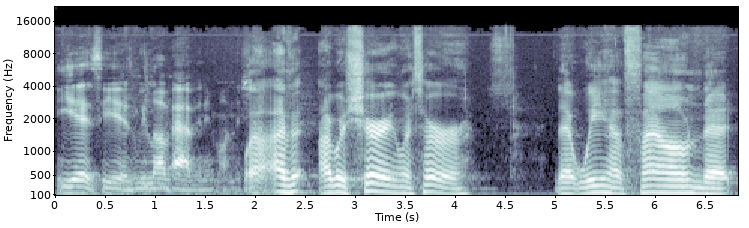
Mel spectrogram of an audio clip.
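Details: Adult male speaker; typical speech.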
